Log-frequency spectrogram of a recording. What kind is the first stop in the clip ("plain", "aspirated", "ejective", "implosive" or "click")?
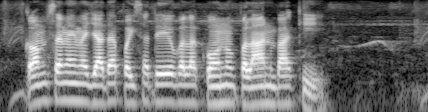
plain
